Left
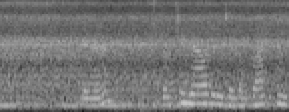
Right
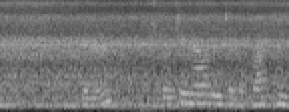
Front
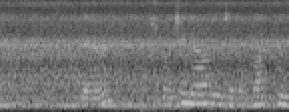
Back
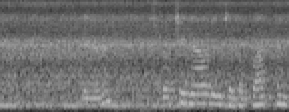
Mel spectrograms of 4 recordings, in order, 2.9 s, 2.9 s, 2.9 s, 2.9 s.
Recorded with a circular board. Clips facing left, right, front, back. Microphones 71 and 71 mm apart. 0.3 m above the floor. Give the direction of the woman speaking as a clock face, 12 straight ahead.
12 o'clock.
